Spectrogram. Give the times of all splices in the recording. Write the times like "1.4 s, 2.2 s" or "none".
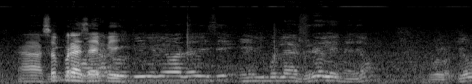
none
